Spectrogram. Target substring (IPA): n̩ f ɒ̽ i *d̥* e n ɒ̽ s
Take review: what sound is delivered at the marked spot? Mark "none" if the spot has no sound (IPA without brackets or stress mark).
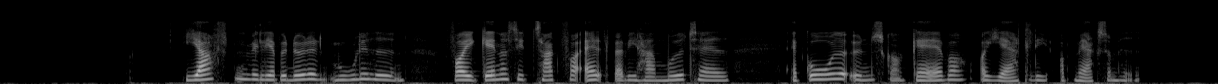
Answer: ɡ̥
